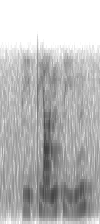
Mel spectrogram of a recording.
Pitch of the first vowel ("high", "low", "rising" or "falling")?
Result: rising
